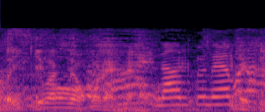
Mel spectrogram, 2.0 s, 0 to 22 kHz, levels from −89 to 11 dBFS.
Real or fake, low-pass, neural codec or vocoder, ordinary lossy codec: fake; none; codec, 16 kHz, 8 kbps, FreqCodec, larger model; none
